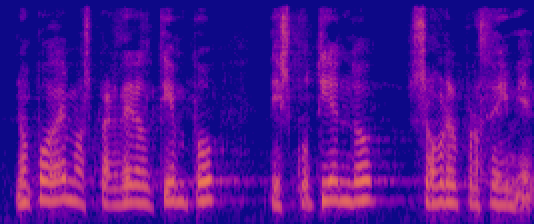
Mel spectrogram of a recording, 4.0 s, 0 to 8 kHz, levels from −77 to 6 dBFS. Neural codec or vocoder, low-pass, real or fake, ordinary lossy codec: codec, 24 kHz, 3.1 kbps, DualCodec; 7.2 kHz; fake; none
